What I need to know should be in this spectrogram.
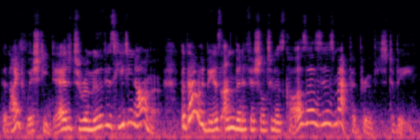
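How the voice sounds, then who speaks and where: A woman reads a comic fairy tale aloud as storyteller. Her pitch moves animatedly and her delivery is theatrical and mock-grand, over faint background noise. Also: sing-song, brisk, a little mellow. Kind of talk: humorous scripted story narration.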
